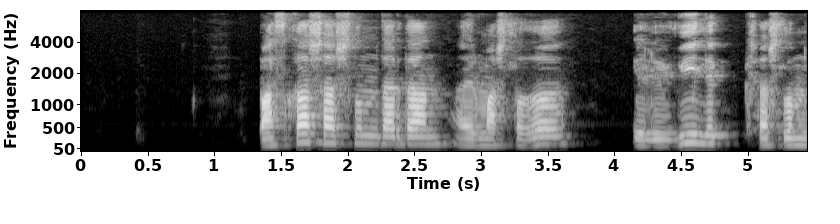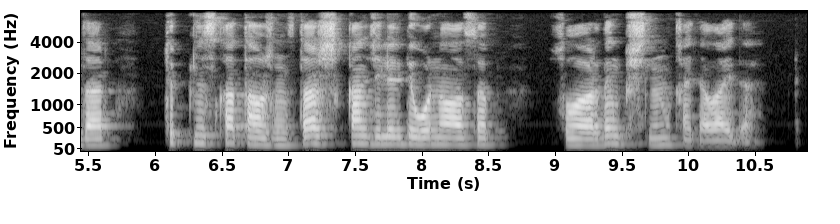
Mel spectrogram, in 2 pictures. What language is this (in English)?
Kazakh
